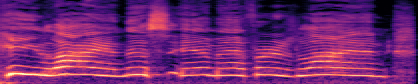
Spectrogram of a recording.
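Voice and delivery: acted, shrill, very high-pitched accusing shriek. Speaker retells a wife breaking into her husband's video, imitating a woman screaming. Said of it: "you could hear her start screaming".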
